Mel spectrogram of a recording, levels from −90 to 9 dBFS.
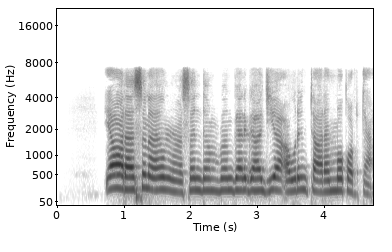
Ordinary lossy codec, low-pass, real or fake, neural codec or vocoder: none; 7.2 kHz; fake; codec, 16 kHz, 1 kbps, X-Codec, HuBERT features, trained on balanced general audio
